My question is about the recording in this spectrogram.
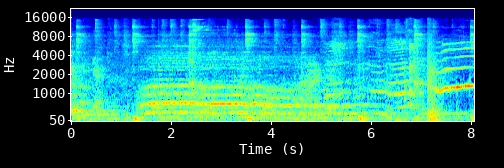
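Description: Recorded gospel song with a choir singing long held notes over a slow beat; a high lead voice rises and holds a note near the end.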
